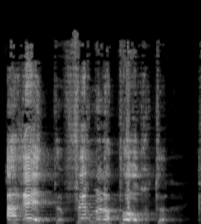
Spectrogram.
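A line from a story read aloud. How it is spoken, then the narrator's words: Shouted in thundering voice. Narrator (French): cria le duc d'une voix tonnante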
